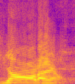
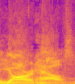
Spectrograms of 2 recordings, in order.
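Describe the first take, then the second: First: "Yard House" drawled, higher, endings swallowed; mimicked pronunciation. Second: Said in the usual way. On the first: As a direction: exaggerate her slurred "Yard House". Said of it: "That's not how you say that".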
